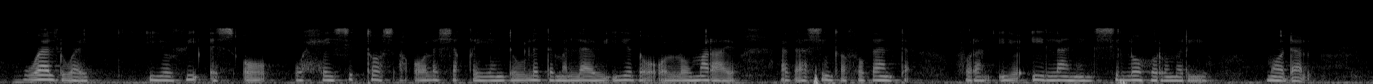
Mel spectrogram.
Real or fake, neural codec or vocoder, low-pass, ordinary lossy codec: real; none; 5.4 kHz; none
